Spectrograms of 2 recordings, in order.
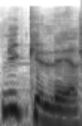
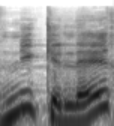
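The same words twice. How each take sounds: First: It is said in the speaker's normal voice. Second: It is said in an imitated cartoon-character voice. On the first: The speaker calls it right. "ça se prononce nucléaire" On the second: The speaker calls it wrong. "Je sais super bien euh, imiter Homer Simpson"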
